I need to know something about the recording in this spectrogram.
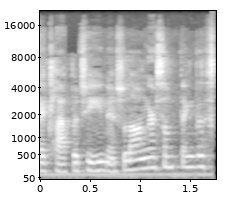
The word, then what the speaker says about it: Clapotis: So Clapperty, definitely. I just think it's a free pattern on Knitty. It's spelled Clapotis, in case you have never seen it before.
